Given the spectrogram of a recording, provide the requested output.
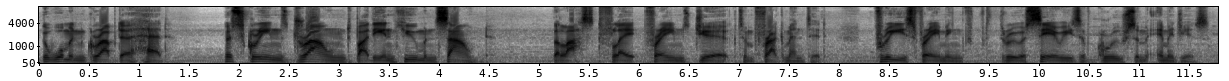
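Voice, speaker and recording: A man giving an expressive, dramatic reading of a science fiction novel as a live streamer. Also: low-pitched, slow, slight background noise. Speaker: streamer and reader. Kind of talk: dramatic audiobook narration.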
